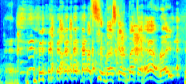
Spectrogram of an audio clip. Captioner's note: laughing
